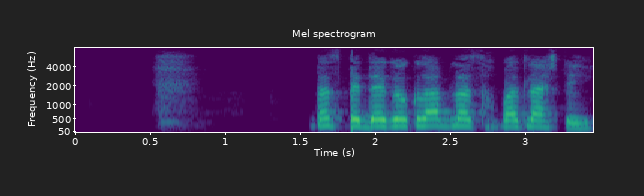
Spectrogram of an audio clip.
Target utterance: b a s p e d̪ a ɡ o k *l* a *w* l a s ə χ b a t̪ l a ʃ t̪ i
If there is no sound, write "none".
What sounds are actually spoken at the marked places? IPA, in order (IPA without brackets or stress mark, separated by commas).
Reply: l, b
